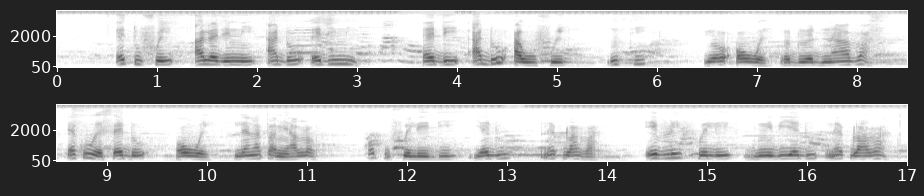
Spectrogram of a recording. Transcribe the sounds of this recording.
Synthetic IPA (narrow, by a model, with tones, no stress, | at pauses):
ɛ˦t̪u˨fu˨˦e˨a˨lɔ˦ɛ˨dɪ˨nɪ˨a˨dʊ˦ɛ˦di˦ni˦˨ | ɛ˨dɪ˦a̰˨dʊ˦ʔa˨wu˨fu˨e˨ | n̩˦t̪i˦ | jɔ˨ɔ˨wɛ˨jɔ˨dʊ˨ɛ˨du˨na˨˦va˦˨ | ɛ˦kʊ˦ɣɛ˨sɛ˦dʊ˦ | ɔ˨wɛ˨ | lɛ˨nã˦ta˨mɪ̃˨a˨˦lɔ˦˨ | kɔ˦pʊ˨fe˨le˨di˨jɛ˦du˦nɛ˦k͡pla˦va˨ | e˦vlɪ˦fe˨le˨du˨ni˨bi˦jɛ˦du˦nɛ˦k͡pla˨˦va˦˨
